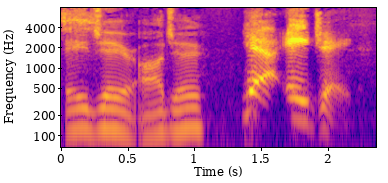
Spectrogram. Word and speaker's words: Ajay: It's AJ or Ajay. yeah, AJ. He calls himself AJ, but because his name comes from a region where it probably would be pronounced Ajay, everybody else pronounces it Ajay, and it's one of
